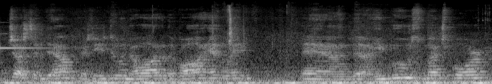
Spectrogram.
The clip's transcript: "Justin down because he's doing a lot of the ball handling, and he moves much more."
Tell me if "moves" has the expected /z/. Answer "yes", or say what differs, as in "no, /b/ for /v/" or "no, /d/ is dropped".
yes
